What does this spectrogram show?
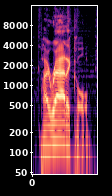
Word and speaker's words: piratical: Piratical. It sounds like I'm saying radical. Piratical. Like somebody who really likes pie.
